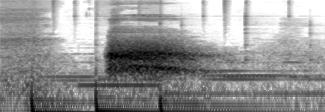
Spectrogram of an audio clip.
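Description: A single deep, drawn-out breath taken during a breathing exercise, rushing in loudly and then slowly tapering off over a couple of seconds, with a faint low hum beneath it.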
